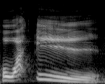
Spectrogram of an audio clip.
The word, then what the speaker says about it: Hawaii: You got to pause in the middle. Hawaii. Try it. Hawaii. – I'm not trying. – Try it out, bro. – You're pronouncing the H. – You got Hawaii. They don't pronounce the H, brother.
